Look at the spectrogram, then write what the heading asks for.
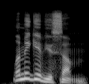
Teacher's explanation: The letter T is entirely omitted. It's just literally gone. Let me becomes lemme.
